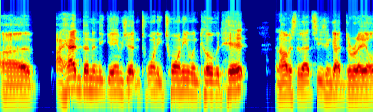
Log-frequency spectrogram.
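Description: At a fairly quick pace, a man talks in a plain, everyday voice with a fairly high pitch against a quiet background. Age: 30s. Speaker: high school athletic director and sports broadcaster. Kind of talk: casual chat.

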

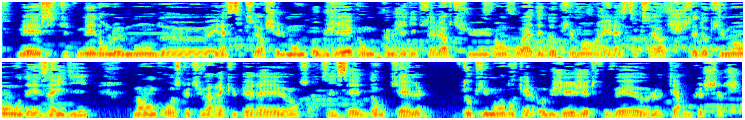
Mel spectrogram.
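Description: At a fairly quick pace, a man with a plain, everyday voice talks at a medium pitch with ordinary pitch variation. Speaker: software developer and tech evangelist. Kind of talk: technical interview. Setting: backstage at a tech conference.

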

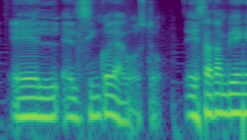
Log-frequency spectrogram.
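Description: A man's medium-pitched voice with fairly even intonation and music in the background. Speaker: podcast co-host. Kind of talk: casual chat.

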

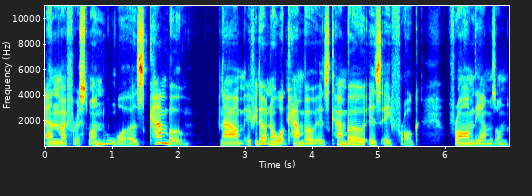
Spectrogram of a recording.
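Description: A woman speaks with a very deep, low voice. Her tone is animated. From Kenya. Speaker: podcast host. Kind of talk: casual monologue. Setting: home bathroom, duvet fort. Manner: animated, laughing.

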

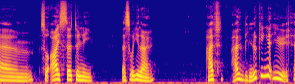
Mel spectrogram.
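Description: With a French accent, a woman speaks at a medium pitch and a fairly slow pace, leaving long, frequent pauses in a very clean recording with a silent background. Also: ordinary pitch variation. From France. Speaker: retail executive. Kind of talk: interview.

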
